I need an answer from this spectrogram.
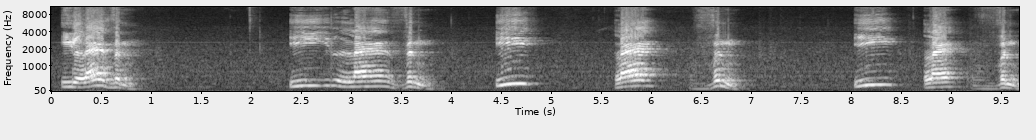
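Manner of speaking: Eleven stretched slowly, clear v sound; slow model pronunciation. Shown as a demonstration. Teacher stresses the v in Eleven, slowly. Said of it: "ingat itu V".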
